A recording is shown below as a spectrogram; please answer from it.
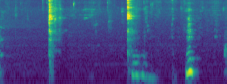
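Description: A few separate bursts of a spoon scraping and clinking in a bowl of salad, spaced out with quiet pauses between them.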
